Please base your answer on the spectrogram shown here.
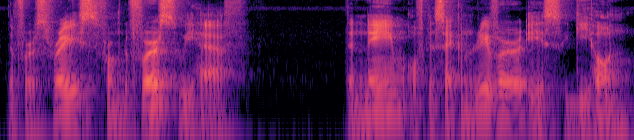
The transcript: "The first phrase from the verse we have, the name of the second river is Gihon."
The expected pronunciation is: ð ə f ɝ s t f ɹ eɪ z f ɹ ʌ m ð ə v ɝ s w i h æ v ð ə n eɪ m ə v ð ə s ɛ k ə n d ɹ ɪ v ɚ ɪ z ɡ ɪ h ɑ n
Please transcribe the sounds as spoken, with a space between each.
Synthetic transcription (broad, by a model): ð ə f ɝ s t f ɹ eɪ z f ɹ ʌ m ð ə f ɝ s w i h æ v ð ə n eɪ m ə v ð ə s ɛ k ə n d ɹ ɪ v ɚ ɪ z ɡ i h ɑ n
